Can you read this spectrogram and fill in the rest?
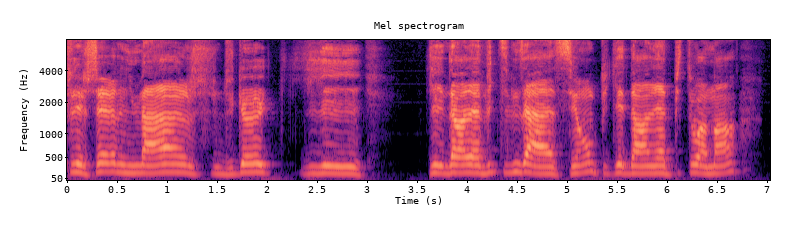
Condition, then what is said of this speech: Cerebral palsy. Je trouve ça fascinant de t'entendre ce soir et surtout impressionnant parce que malgré la problématique qui exacerbe ton quotidien, tu t'exprimes vraiment bien, tu as un bon vocabulaire.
